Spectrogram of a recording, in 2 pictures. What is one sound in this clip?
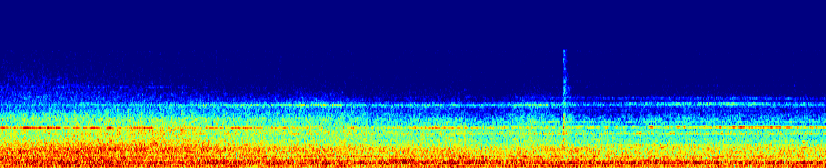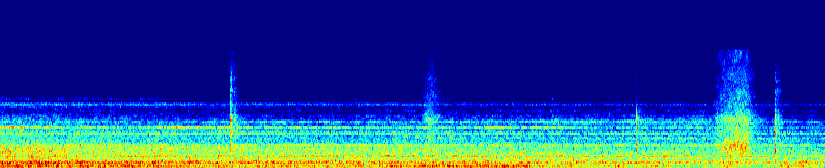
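Diesel locomotive engines rumble loudly close by.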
